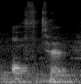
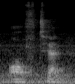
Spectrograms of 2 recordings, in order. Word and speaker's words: often: first one is t e and afar people pronounce this word as often people even claim that americans do pronounce these words of ten this is wrong both in british and american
